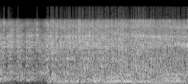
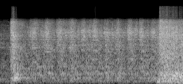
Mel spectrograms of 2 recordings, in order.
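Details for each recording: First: Type 3 VW 1600 cc single-port air-cooled flat-four, first start after rebuild: steady, even beat with lots of fan hiss, no misses or knocks, running cleanly at fast idle after an earlier backfire. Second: First start of a rebuilt VW Type 3 1600 cc single-port engine: rough cranking with a sharp loud pop at the start and another hard burst later; backfire on start.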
